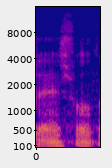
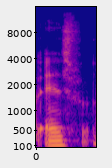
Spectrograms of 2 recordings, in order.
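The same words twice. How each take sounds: First: 'asphalt' said fully and settled, as-falt; corrected pronunciation. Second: 'asphalt' trailing off after 'as', unsure; unsure pronunciation. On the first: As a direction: say 'asphalt' cleanly, confirming it. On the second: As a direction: start 'asphalt' hesitantly and break off. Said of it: "how do you say that?". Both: Real, not acted.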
